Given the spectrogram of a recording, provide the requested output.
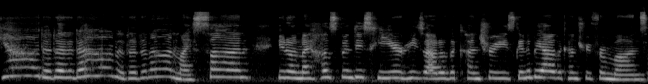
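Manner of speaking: high, lilting impression of the chatty client; chatty client imitation. Client chatters on after massage.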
